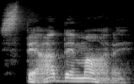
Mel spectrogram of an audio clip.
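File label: "starfish", Romanian; gcompris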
